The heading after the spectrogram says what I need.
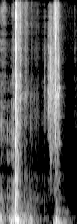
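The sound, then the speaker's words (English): A paper liner is pulled out of a plastic cassette tape case. Two short, faint rasping scrapes are separated by a brief pause. “This is the liner coming out of the tape case. You'll know this sound.”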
